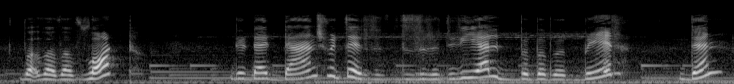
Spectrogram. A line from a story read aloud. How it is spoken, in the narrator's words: stammered Hema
